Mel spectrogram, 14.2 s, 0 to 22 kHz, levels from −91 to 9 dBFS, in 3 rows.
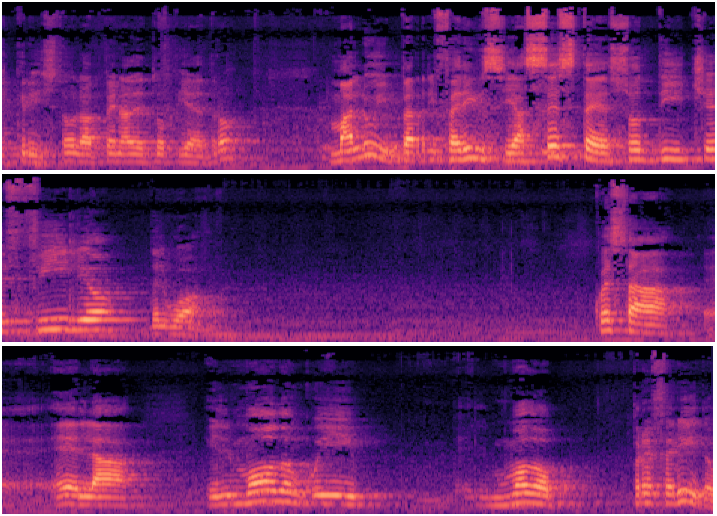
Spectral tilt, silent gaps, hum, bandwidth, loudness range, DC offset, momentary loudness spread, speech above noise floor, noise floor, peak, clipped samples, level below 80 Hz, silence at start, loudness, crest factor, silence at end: -4 dB/octave; none; none; over 20 kHz; 6 LU; under 0.1%; 15 LU; 29 dB; -44 dBFS; 0 dBFS; under 0.1%; -50 dBFS; 0 s; -16 LUFS; 16 dB; 0 s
